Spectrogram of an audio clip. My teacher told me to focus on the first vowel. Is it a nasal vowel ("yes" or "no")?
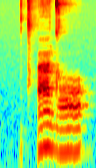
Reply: yes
